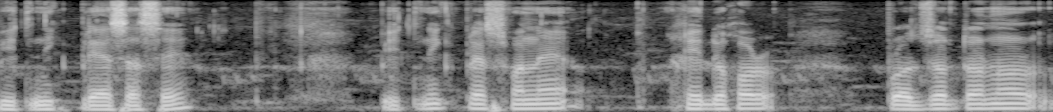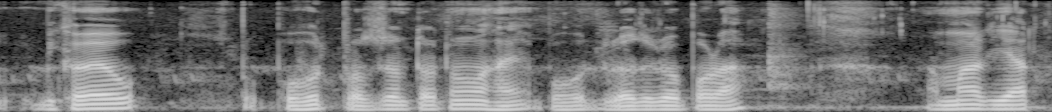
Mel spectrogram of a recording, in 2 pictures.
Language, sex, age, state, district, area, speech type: Assamese, male, 45-60, Assam, Udalguri, rural, spontaneous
